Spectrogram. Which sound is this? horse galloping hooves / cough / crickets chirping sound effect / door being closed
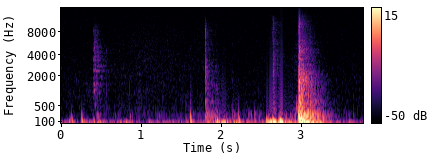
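door being closed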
